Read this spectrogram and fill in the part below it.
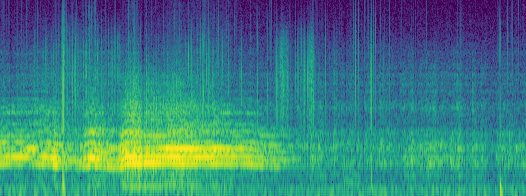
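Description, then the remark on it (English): A train horn blares for a few seconds over a steady mechanical rumble, then fades, leaving the continuous rolling clatter of a passenger train carrying Jack Benny and his gang from New York to Hollywood, California, with occasional sharp clicks. No one speaks. “So now we take you aboard the train where we pick them up one day before their arrival in Hollywood.”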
